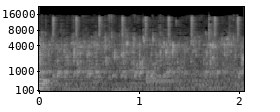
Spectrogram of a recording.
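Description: Kitchen tap running in a weak stream into the sink while a glass is rinsed.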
